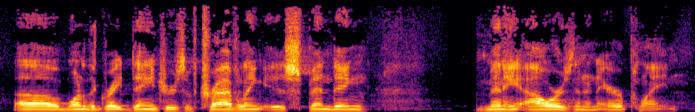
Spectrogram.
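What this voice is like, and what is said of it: Slightly impaired, strained voice. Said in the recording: “pardon my voice ... got infected with some kind of a respiratory infection, and it's taken us weeks to stop coughing. But I still have a little bit of a problem with my voice”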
